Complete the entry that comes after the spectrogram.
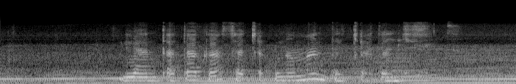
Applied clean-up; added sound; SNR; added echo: none; Bus; 0 dB; none.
